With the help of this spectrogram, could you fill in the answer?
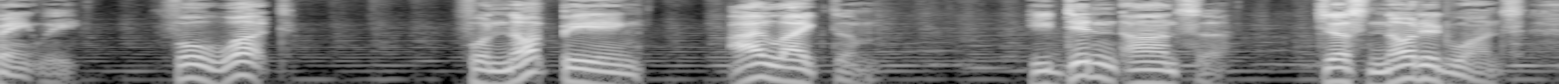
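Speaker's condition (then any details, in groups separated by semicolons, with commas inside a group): No condition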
